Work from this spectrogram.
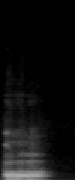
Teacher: विवृत का मतलब होता है जिसमें मुख द्वार पूरा खुलता है, विवृत, वी का मतलब ओपन, खुलना। विवृत का मतलब मुख द्वार पूरा खुलता है, जैसे कि हम जब तो बोलते हैं आ, तो आ में हमारा पूरा मुंह खुल जाता है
